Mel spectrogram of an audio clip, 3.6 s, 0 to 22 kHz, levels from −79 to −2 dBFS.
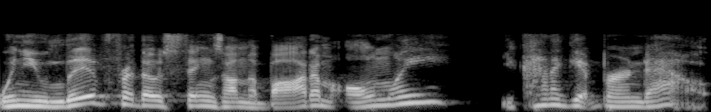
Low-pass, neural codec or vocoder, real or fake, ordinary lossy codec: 7.2 kHz; none; real; MP3, 64 kbps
